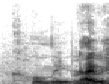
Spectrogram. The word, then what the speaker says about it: Komes: But it's K-O-M-E-S is the. – Komes? Hey, how do you pronounce that? – Komes. Komes. Komes.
